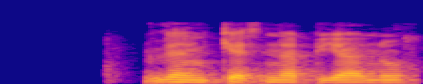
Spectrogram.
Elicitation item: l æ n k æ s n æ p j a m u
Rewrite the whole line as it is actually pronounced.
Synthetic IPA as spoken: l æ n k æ θ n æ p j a n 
